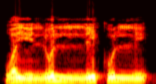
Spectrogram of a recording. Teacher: اللام الأولى مشددة بسبب الإضغام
